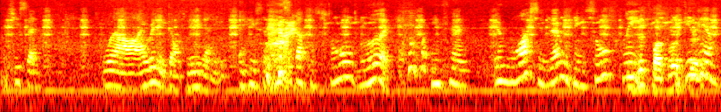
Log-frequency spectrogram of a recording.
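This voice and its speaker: A woman's fairly low voice, fairly slow with long, frequent pauses and very wide pitch swings, over noticeable background noise. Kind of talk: joke telling to family. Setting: outdoors, home video. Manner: warm, fun, with laughter.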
